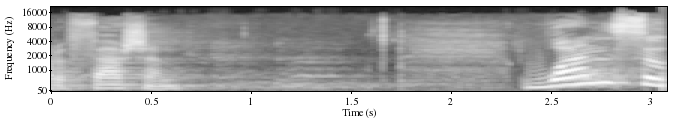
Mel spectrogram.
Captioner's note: audience laughs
